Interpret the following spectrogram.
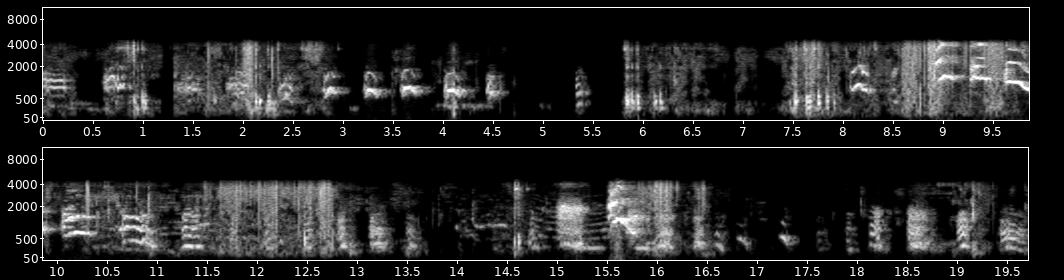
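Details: Several puppies stir after their afternoon nap under a surveillance camera, whining and yipping in dense overlapping bursts, with a brief lull and a noisy scuffling stretch midway.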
